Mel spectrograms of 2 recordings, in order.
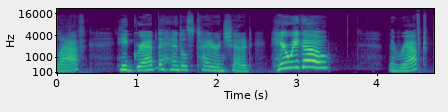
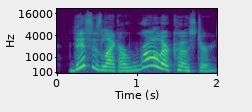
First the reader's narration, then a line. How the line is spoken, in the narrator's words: Sammy hollered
